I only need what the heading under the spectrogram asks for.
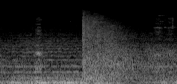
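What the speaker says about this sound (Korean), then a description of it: "그리고 한 발의 총성을 듣고" A single sharp gunshot in a horror film bursts out partway through, cutting across a low rumbling background.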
